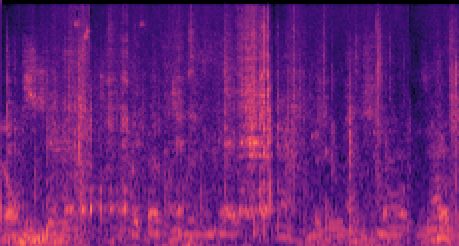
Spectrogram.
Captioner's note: metal clanking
